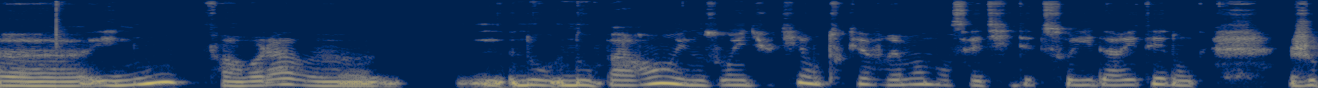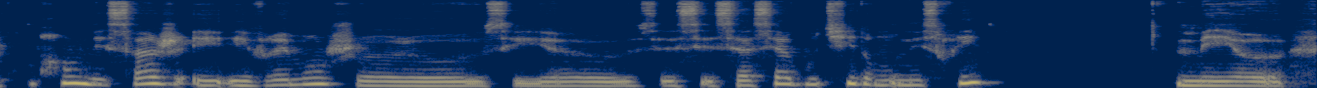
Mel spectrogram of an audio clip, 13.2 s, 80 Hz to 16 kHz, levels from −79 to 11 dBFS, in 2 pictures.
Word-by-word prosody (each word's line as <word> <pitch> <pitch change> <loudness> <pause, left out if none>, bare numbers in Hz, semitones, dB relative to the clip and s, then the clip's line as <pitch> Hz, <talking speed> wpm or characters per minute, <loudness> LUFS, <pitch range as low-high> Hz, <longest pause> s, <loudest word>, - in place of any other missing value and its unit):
Heu, 175 -1 +2 0.2
et 185 - 0
nous, 285 +10 +6
enfin, 180 -2 -4
voilà, 210 +6 -3
heu, 170 - 0
n 270 - -8 0.6
nos 205 0 +1
nos 195 0 +2
parents, 220 +9 +3
ils 245 - +3
nous 195 0 -6
ont - - -5
éduqués, 205 +9 -4
en 260 - +2
tout 255 - -10
cas, 240 - -3
vraiment 225 +2 -6
dans 220 -3 -11
cette 185 -1 -6
idée - - -12
de - - -12
solidarité, 210 +2 -4
donc - - -7 0.4
je - - 0
comprends 255 +5 -1
le 270 - +9
message 255 +3 +3
et 190 -1 -1
et - - -1
vraiment, 210 +7 -1
je 170 - -1
c'est, 90 - -2
heu, 170 0 -2
c'est 180 +2 -5
c'est 175 0 +3
c'est 185 +3 +4
assez 195 +6 +3
abouti 245 +2 +1
dans 245 - -2
mon 200 0 -3
esprit, 285 +9 +3 1.0
mais 185 -2 +2
heu, 170 -1 -1
200 Hz, 200 wpm, -22 LUFS, 180-240 Hz, 1.0 s, le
